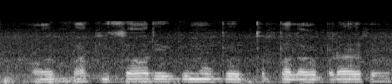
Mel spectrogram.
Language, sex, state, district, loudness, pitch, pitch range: Hindi, male, Bihar, West Champaran, -14 LUFS, 125 Hz, 120-130 Hz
